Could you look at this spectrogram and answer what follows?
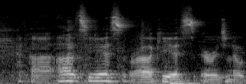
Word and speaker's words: Arceus: a different name uh Arceus or Arceus original correct oh there we go original pronunciation was RCS but they changed their tutorials reasons yeah I've always said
